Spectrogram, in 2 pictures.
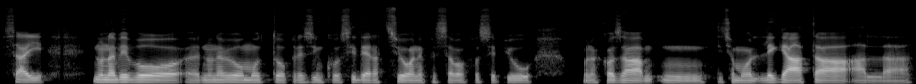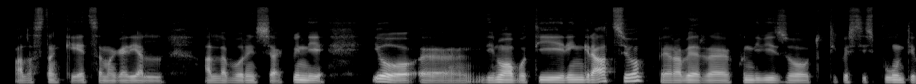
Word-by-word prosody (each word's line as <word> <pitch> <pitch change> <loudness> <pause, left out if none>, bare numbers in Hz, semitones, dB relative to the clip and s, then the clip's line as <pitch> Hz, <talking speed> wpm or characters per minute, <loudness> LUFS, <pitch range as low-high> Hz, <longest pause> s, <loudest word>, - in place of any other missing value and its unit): sai 105 -3 0 0.4
non 110 0 +2
avevo 105 -2 +4
uhm, 100 -1 -5
non 100 0 -2
avevo 105 0 +2
molto 100 0 -2
preso 105 +1 -6
in 100 - -5
considerazione, 100 -2 -2
pensavo 100 -2 -4
fosse 100 +2 -9
più 95 -3 -3 0.5
una 95 +1 -5
cosa, 100 -3 +3
mhmm, 90 -1 -5
diciamo 95 -2 -3
legata 95 -1 +4
al 85 -1 -5
alla - - -5
stanchezza, 90 0 -5
magari 90 +1 -1
al 85 -2 -3 0.4
al 95 - -2
lavoro 95 0 -2
in 95 - -1
sé. - - -2
Quindi 100 -4 +2 0.5
io, 95 0 +6
uhm, 90 0 -3
di 105 0 -5
nuovo 105 -3 +5
ti 105 -1 +2
ringrazio 145 - +3
per 100 0 -1
aver 95 -1 +2
condiviso 100 -2 -1
tutti - - -19
questi - - -7
spunti, 105 -2 -1
100 Hz, 130 wpm, -26 LUFS, 95-105 Hz, 0.5 s, io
